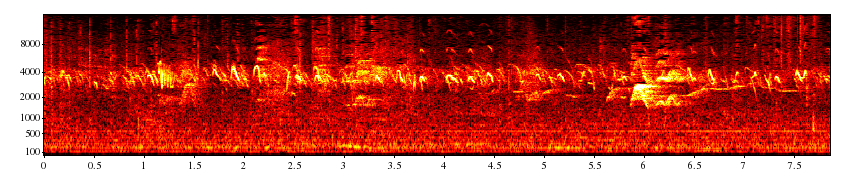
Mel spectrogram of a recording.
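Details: Young spring chicks kept on an urban farm, constant high, thin peeping from many birds at once, with occasional sharper louder chirps and soft background hum.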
